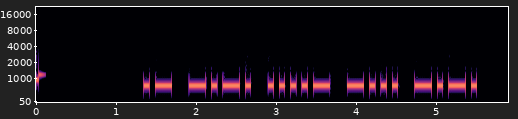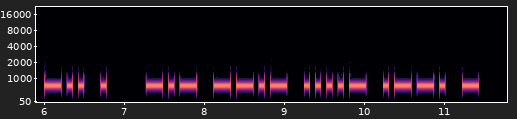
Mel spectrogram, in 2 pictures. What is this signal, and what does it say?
Morse code, heard as a keyed tone, about 17 wpm, 700 Hz. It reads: AC4BC DE KQ4PT
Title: USA Callsign DE Callsign - 5 Characters - 17wpm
